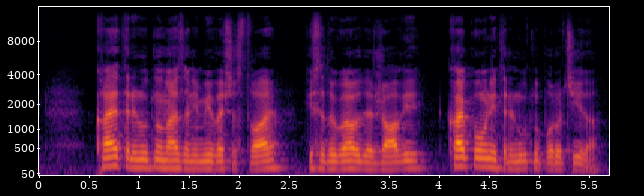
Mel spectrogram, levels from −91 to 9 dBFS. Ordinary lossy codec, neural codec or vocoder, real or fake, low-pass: AAC, 64 kbps; codec, 44.1 kHz, 7.8 kbps, Pupu-Codec; fake; 14.4 kHz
